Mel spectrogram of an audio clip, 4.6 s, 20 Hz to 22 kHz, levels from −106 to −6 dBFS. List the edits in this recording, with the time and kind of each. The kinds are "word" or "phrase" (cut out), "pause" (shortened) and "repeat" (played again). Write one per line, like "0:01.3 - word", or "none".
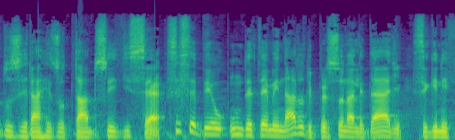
0:01.1 - phrase
0:01.8 - word
0:03.1 - word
